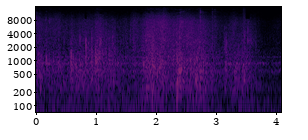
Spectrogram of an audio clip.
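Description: Rustling and shuffling of a 3/4-collar (M69-style) nylon flak vest as it is lifted off a table and pulled on over the shoulders.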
